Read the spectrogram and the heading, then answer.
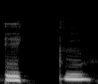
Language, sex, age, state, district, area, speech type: Punjabi, female, 30-45, Punjab, Fazilka, rural, read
